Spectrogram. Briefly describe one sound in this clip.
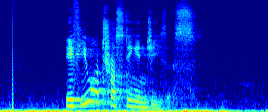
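A middle-aged man speaks calmly into a microphone in a large echoing room.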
